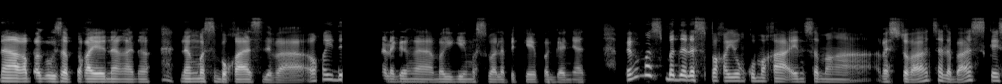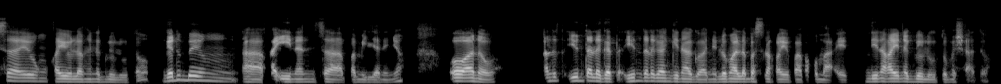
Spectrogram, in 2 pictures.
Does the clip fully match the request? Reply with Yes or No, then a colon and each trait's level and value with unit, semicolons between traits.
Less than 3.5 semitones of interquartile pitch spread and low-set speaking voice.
No: average, 4.9 semitones; low, 130 Hz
